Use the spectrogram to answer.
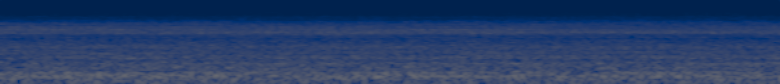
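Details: Central air unit heard in the bedroom, seemingly above the closet, owner also wondering about a leak: steady, deep rumbling roar holding constant throughout. Abnormal air handler noise, cause unknown.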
